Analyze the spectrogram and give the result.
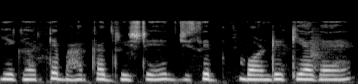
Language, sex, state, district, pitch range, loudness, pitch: Hindi, female, West Bengal, Alipurduar, 220-235 Hz, -15 LUFS, 225 Hz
